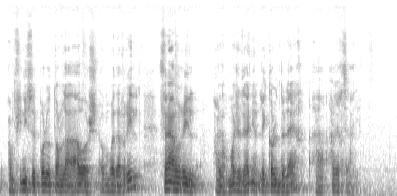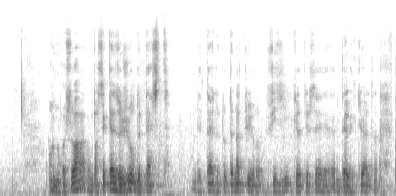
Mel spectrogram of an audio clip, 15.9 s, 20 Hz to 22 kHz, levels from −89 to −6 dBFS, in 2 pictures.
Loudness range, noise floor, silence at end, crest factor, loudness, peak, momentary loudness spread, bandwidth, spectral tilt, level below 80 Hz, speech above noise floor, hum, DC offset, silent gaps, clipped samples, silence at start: 8 LU; -64 dBFS; 0 s; 20 dB; -37 LUFS; -18 dBFS; 16 LU; over 20 kHz; -6.5 dB/octave; -56 dBFS; 28 dB; none; under 0.1%; none; under 0.1%; 0 s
